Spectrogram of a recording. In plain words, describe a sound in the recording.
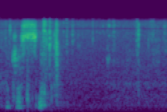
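Scissors snip through ribbon.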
